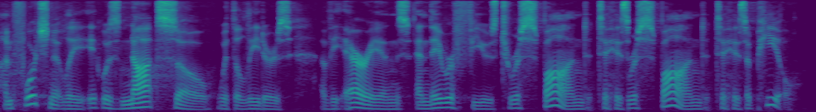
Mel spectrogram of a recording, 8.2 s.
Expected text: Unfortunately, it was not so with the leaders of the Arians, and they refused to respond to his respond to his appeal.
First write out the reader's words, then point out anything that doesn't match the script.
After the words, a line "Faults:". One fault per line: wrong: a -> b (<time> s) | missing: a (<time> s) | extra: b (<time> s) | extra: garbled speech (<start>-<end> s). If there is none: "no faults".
Unfortunately, it was not so with the leaders of the Arians, and they refused to respond to his respond to his appeal.
Faults:
no faults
